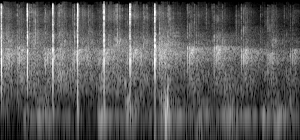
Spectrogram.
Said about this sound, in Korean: 박수로 축복해 주십시오.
